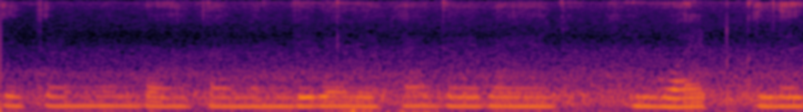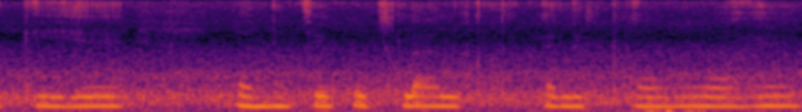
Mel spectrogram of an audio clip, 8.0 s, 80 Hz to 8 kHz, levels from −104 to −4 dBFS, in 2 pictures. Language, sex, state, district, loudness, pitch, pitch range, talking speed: Hindi, female, Maharashtra, Pune, -40 LUFS, 245 Hz, 240-250 Hz, 165 wpm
